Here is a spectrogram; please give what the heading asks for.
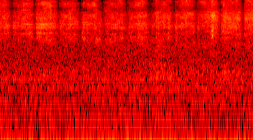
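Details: Japanese kitchen knife on a whetstone, held slightly diagonal to the stone with the thumb fixing the angle and the shinogi line in contact: quick, even rasping strokes with a consistent scrape on each pass, showing good blade contact.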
